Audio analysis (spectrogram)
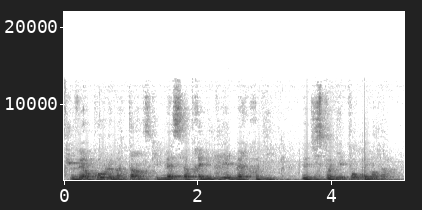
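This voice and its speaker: Over noticeable background noise and audible room echo, a woman at medium pitch talks at a fairly quick pace with fairly even intonation. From western France, near Clisson (Loire-Atlantique). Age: 50s. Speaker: local politician, mayoral candidate. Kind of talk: political debate self-presentation.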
